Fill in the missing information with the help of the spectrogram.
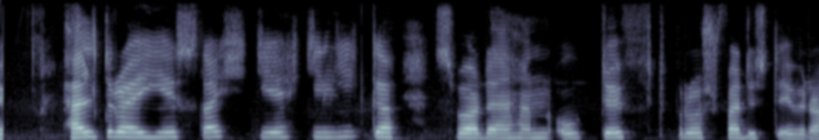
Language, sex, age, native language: Icelandic, male, 40-49, Icelandic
